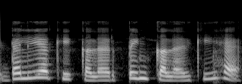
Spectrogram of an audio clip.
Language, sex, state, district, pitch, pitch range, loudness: Hindi, female, Jharkhand, Garhwa, 255 Hz, 190-280 Hz, -18 LUFS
